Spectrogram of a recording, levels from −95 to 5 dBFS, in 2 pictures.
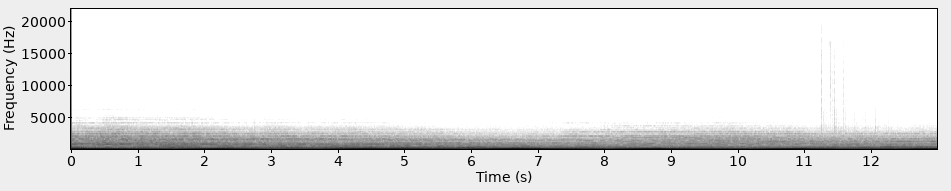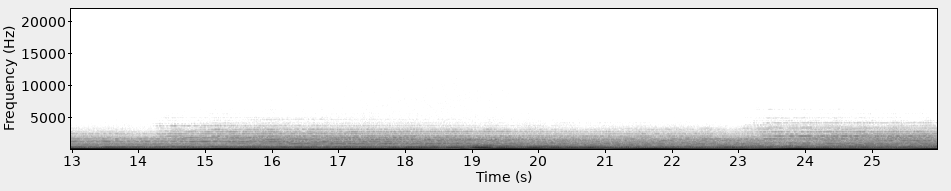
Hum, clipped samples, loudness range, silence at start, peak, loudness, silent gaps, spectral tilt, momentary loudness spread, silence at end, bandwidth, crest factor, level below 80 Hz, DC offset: none; under 0.1%; 4 LU; 0 s; -2 dBFS; -18 LUFS; none; -13.5 dB/octave; 11 LU; 0 s; 1.7 kHz; 10 dB; -10 dBFS; under 0.1%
